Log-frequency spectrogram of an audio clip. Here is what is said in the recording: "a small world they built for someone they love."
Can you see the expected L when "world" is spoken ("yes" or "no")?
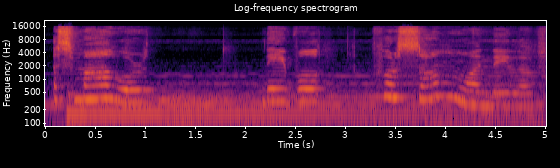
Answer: no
